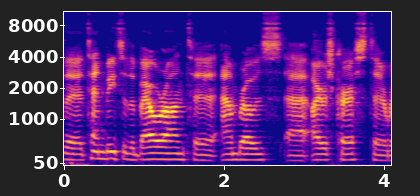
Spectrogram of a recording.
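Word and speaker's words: bodhrán: He gave the 10 beats of the Boweron to Ambrose, Irish Curse to Rollins, and then a Brogue Kick to Roman.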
